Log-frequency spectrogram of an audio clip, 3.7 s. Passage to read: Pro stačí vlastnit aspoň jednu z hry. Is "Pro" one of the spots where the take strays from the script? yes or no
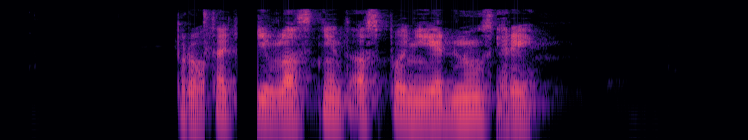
no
